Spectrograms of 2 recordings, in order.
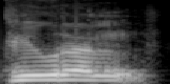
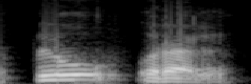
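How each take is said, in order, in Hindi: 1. शब्द P glide से शुरू होता है, L नहीं। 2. शब्द P के बाद L से शुरू होता है। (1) "कोई बोलता है प्यूरल, यह नहीं आता" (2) "हम बोलते प्लूरल"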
